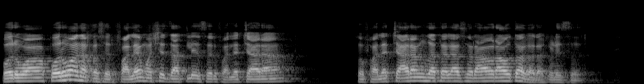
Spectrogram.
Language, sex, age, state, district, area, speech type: Goan Konkani, male, 30-45, Goa, Pernem, rural, spontaneous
